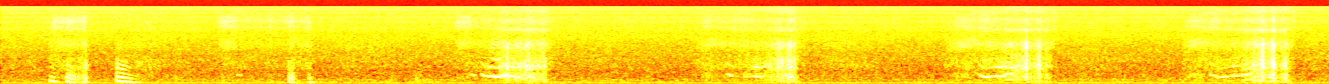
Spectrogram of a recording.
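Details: A fat house cat asleep and snoring loudly. It begins with a few short, irregular snorts, then settles into wheezy breaths roughly every two and a half seconds, with whistled squeaks inside each rasp.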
